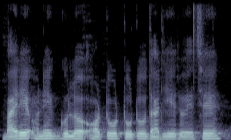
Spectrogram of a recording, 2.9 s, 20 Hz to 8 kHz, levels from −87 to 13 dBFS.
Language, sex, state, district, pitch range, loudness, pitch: Bengali, male, West Bengal, Alipurduar, 130-140 Hz, -17 LUFS, 135 Hz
